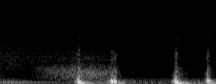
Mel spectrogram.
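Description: Heartbeat-style sound effect in an animated logo intro: two deep double thumps, lub-dub, about a second in and again near the end, over a faint low hum.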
